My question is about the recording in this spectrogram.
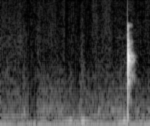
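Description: Near silence broken by one short, sharp click near the end.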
